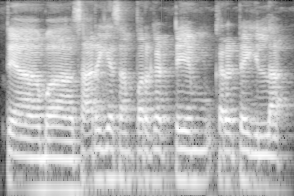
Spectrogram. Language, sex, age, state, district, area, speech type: Kannada, male, 18-30, Karnataka, Chamarajanagar, rural, spontaneous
